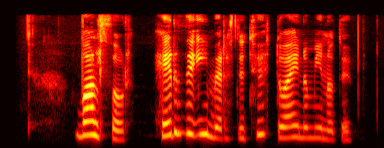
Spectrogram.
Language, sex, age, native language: Icelandic, female, 13, Icelandic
